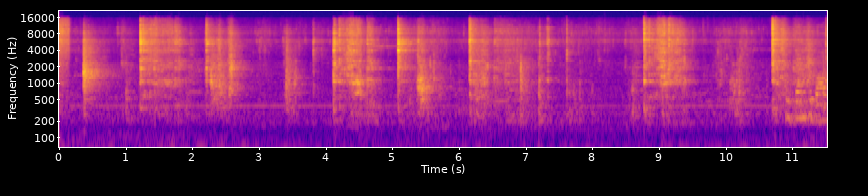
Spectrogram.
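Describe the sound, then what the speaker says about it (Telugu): One kilogram of minced keema cooks in a pan with repeated scraping and stirring strokes, rhythmic clattering bursts about every second over a faint sizzle, close by with no talk. "1 kg కీమా వేడి చేస్తున్నానండి."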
